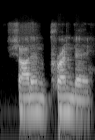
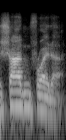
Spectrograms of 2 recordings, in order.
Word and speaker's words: Schadenfreude: how to pronounce that shot in prende chardon freud schaden freud it's actually shot in freuda that's an f not a p oh whoops my bad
